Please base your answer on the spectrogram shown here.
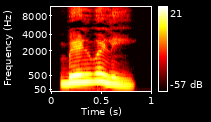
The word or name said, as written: ಬಳ್ವಳ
